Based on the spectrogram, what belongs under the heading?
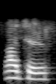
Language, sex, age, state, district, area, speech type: Nepali, female, 45-60, West Bengal, Jalpaiguri, urban, conversation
